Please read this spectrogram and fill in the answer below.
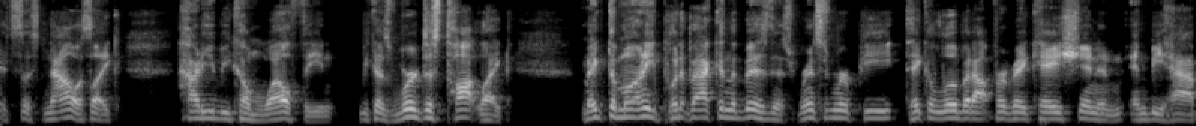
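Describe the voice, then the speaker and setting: A man speaks very fast, his pitch fairly high. The background is quiet. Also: ordinary pitch variation. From US Midwest. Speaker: financial advisor, former stockbroker. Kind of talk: interview. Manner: animated.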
